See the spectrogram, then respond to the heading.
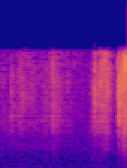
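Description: A fur-covered plush cat toy ball with a little tail is shaken, and the rattle inside gives a faint, high-pitched rattle. Three quick bursts are heard, growing louder toward the end, each dying away almost at once.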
